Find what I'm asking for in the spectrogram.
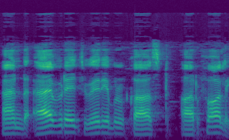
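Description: Speaking slowly, a man uses medium pitch and ordinary pitch variation.

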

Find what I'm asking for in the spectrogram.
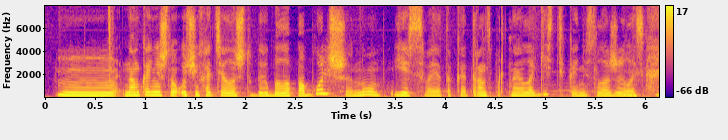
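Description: A woman speaks with a dark, mellow tone and ordinary pitch variation. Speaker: cultural centre manager. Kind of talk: live studio interview. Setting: studio. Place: studio. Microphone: studio mic.

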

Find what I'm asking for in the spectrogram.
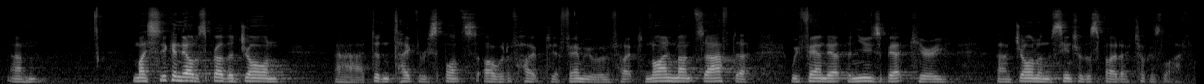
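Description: At a fairly quick pace, a man with a fairly high pitch keeps his intonation fairly even while his loudness swings widely. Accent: New Zealand. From New Zealand. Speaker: rowing champion and motivational speaker; motivational speaker. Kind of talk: keynote speech. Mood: sombre, reflective. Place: stage. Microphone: headset.

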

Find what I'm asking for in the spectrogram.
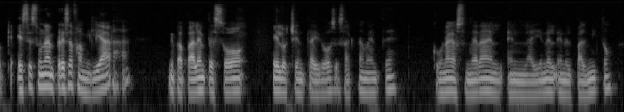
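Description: Against a quiet background, a man speaks at a moderate pace. His pitch is fairly low, with ordinary variation. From Sinaloa, Mexico. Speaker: businessman and charity president; podcast guest. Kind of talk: casual interview chat. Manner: halting, repetitive. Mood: calm, reflective. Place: studio. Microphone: studio mic.

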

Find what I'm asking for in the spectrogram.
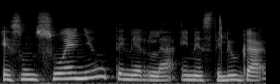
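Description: A woman speaks at a fairly slow pace, her fairly high voice carrying a dark, mellow tone. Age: 20s. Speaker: podcast host. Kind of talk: casual chat. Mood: warm, reflective. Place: studio. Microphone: studio mic.

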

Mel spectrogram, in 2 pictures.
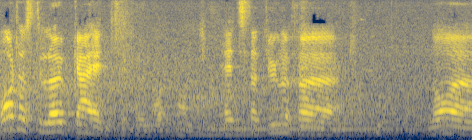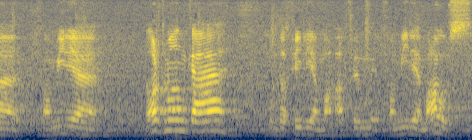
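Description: This man's high-pitched voice carries lively intonation and big swings in loudness, with long, frequent pauses at a fairly slow pace. Noticeable background noise sits behind him. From Switzerland. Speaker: former mayor giving a city tour. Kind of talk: guided tour talk. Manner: hesitant, many fillers. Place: street. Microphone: camera far.

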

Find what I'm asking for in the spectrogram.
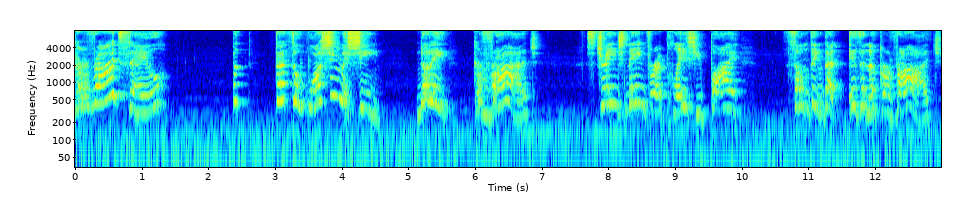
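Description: In a cartoonish character voice, the speaker goes at a very slow pace with long, frequent pauses over clear background noise. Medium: puppet. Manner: dramatic, grandiose.

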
